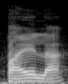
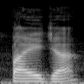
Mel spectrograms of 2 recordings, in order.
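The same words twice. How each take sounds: First: The double L is said as an L sound. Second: The double L is said as a Y sound. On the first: The speaker calls it wrong. "not paella" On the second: The speaker calls it right. "it's pronounced paella"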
